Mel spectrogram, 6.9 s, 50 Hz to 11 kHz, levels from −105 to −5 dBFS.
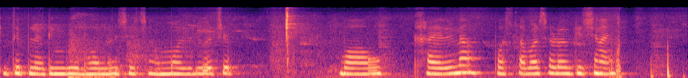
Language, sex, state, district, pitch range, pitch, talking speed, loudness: Odia, female, Odisha, Sambalpur, 240-260 Hz, 250 Hz, 140 wpm, -18 LUFS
